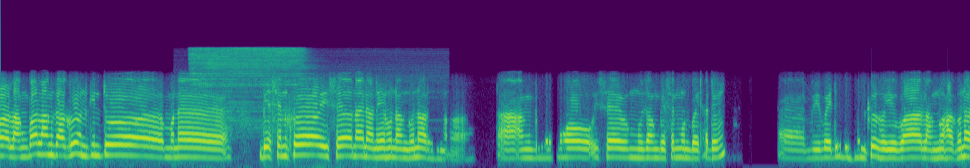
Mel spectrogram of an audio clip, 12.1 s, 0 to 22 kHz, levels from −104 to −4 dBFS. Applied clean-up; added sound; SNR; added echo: none; Sawing; 19 dB; none.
